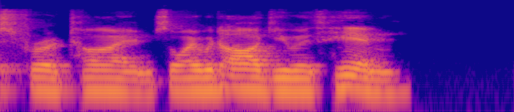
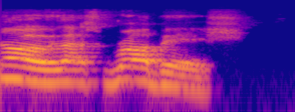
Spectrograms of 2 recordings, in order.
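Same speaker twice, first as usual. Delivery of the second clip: play-acted, heated, loud, high-pitched shout; 7 semitones higher, 5 dB louder than usual. Retelling arguing with a proselytizing father at night: imitating shouting. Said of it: "I'm shouting at him".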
